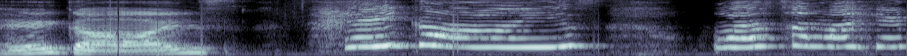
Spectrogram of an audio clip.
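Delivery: very high, swooping, over-the-top fake hype. Retelling how a boyfriend mocked the greeting: imitating a fake-sounding internet greeting. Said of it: "You sound so fake".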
